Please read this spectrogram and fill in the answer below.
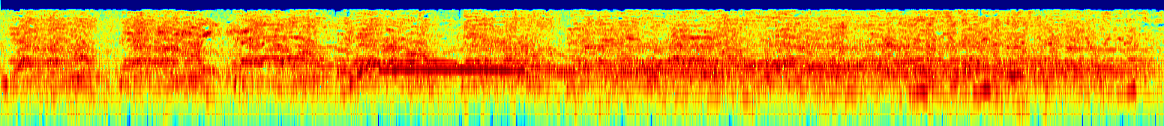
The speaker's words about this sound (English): Yeah, they're screaming, shame on you. And there was a whole bunch of hotel housekeepers, that's what they are, that were outside of the courthouse.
